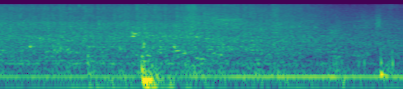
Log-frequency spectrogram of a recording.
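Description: A heavy thump about one and a half seconds in as the stiff lid of a deck ice-maker bin is forced open, with a lighter knock near the end, over a steady low hum.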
